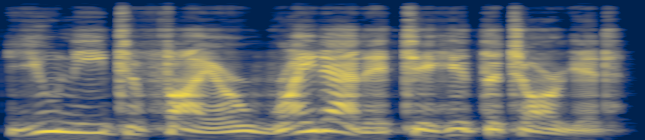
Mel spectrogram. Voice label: tutorial fighter fight, english; War Thunder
